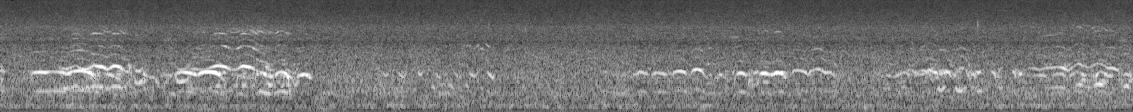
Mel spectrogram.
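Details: Ezo brown frogs (Rana pirica) in April give a chorus of throaty, wavering clucks that overlap and rise and fall.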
